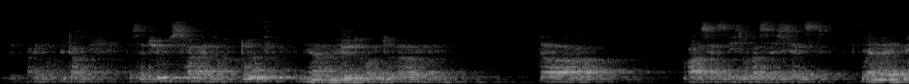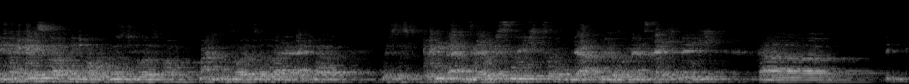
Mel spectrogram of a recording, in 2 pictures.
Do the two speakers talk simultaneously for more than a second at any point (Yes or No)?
Yes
